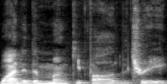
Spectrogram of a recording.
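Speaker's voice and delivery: plain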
